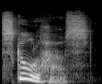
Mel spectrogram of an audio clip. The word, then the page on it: schoolhouse: British English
